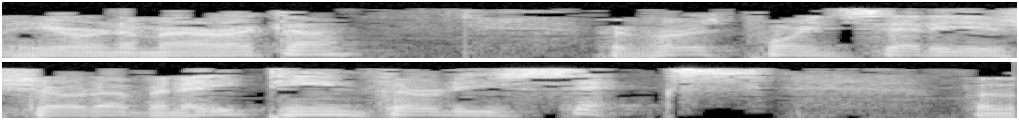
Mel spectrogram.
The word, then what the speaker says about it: poinsettia: Poinsettia, some people pronounce it, but it's poinsettia. That's the way the dictionary tells us. – There's a syllable in there. – Right, exactly. Yeah, there's a T-I-A in there, poinsettia.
